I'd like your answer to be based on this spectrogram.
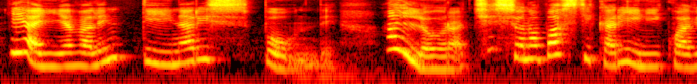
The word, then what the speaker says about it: allora: Allora, lembra que a gente já falou sobre isso, que a gente vai começar muitas frases no italiano com allora, allora, com le due L, allora. Então, atenção aí na pronúncia dos dois L's.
